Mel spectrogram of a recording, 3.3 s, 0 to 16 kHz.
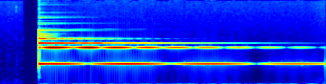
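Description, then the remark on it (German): The bronze jazz bell of the TU München (Technical University of Munich), built with a full A9 chord of overtones, is struck once with a sharp attack, then rings on in a long, steady sustain of layered overtones, a bright chord-like tone that barely fades over three seconds. “Doch was wurde jetzt eigentlich aus der Jazzglocke der TU München? Die ist inzwischen fertig.”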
